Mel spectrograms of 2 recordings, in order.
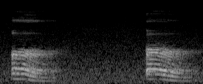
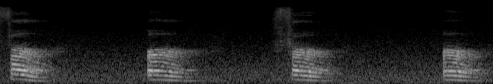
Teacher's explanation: for er the tip of our tongue is actually curled backward and as it curls back the central part of our tongue goes up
